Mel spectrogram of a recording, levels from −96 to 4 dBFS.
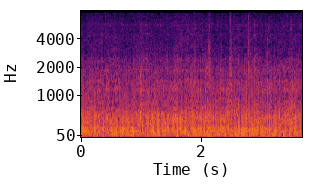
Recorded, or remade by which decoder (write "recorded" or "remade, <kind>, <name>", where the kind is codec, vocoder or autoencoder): remade, vocoder, Vocos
